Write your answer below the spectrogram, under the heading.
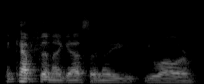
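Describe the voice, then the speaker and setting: A man's voice: deep voice, fairly quick, a little mellow. A man on a video call, chatting casually about work in a rambling way, often breaking off and restarting. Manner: rambling, self-interrupting, laughs often. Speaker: meeting participant. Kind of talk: casual work meeting chat. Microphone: laptop speaker mic on video call.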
